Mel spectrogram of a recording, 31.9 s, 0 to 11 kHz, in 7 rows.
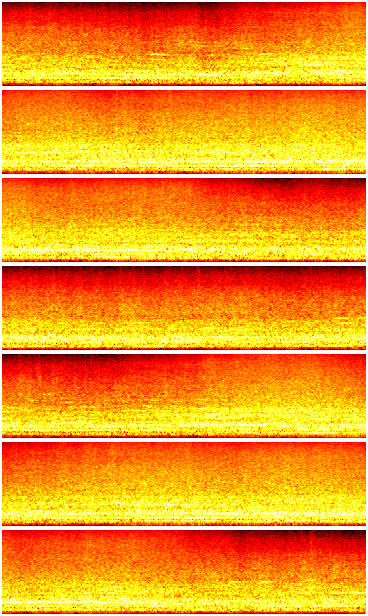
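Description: A field of IMCA Northern SportMod dirt-track race cars with V8 engines running hard around the oval. The engines blend into one loud, steady drone that swells twice as the pack comes past.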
